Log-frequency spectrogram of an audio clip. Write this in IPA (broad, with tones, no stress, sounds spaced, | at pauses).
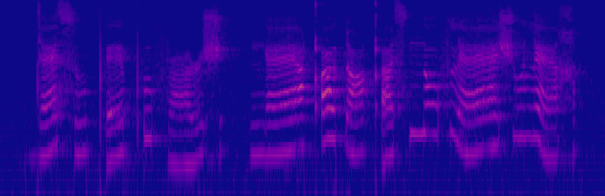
d æ˩˧ s ʊ˩˧ pʼ ɛ˩˧ pʼ ʊ˦ f ʕ ə˞˩˧ ʃ | ŋ æː˩˧ qʼ ʊ˦ ɗ ɑ˩˧ qʼ ɛ˩˧ s n ɔ˦ f l æː˩˧ ʃ ʊ˦ l æ˩˧ χ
